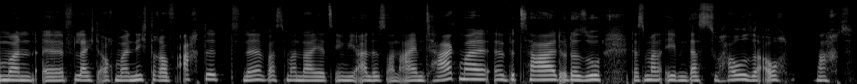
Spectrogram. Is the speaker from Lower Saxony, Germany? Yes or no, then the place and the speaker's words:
no; Ruhr area, North Rhine-Westphalia, Germany; Ich wollte ja auch immer eigentlich aus dem Ruhrgebiet weg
